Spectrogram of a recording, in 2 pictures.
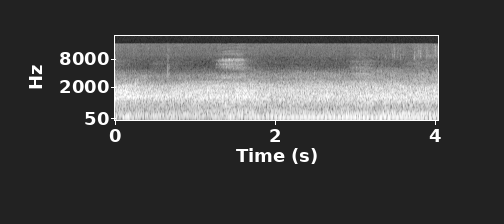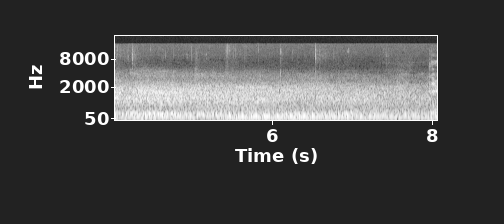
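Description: A distant engine drone, swelling about two seconds in and then holding steady.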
